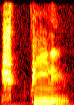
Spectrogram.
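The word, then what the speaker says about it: spielen: الحرف اللي بعده الاس بي، الاس بي تنطق اشب اشب اشب، زي كلمه شبيلين.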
